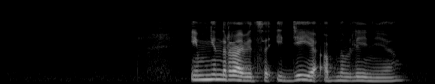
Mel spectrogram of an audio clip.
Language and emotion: Russian, angry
